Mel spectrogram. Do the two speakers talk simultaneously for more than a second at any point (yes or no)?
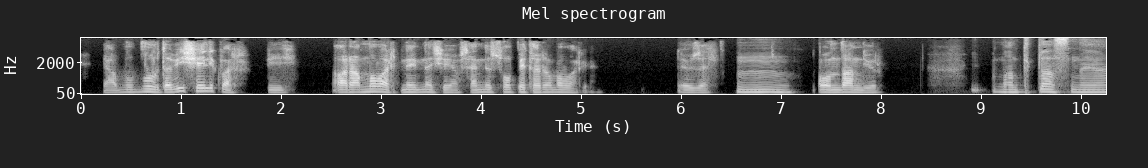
no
